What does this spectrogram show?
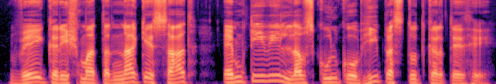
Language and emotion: Hindi, neutral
